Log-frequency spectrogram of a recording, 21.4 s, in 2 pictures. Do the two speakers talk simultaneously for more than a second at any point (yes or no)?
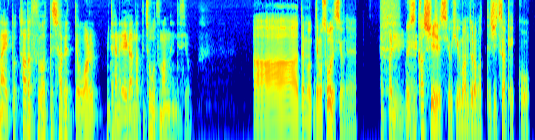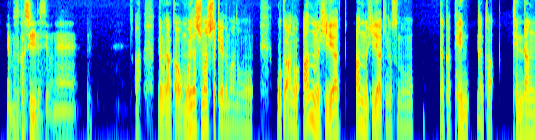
no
